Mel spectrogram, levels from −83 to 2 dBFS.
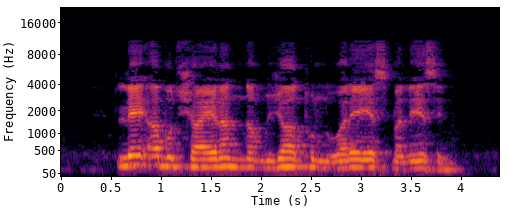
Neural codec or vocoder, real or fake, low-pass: none; real; 10.8 kHz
